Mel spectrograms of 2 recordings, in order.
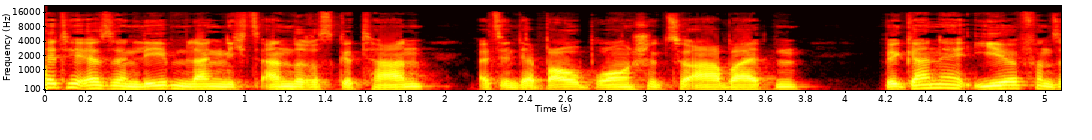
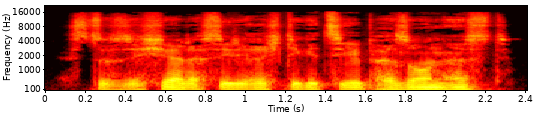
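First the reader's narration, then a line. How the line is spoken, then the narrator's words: Whispered into phone. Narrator (German): flüsterte er in sein Handy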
